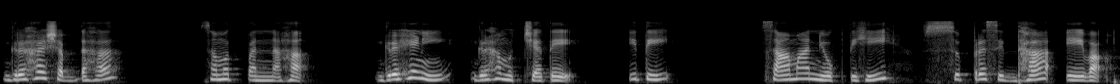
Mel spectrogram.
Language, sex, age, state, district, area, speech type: Sanskrit, female, 30-45, Karnataka, Dakshina Kannada, urban, spontaneous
